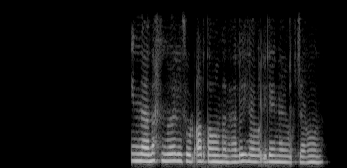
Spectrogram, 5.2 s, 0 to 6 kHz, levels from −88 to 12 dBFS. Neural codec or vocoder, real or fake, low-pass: codec, 44.1 kHz, 2.6 kbps, SNAC; fake; 5.4 kHz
